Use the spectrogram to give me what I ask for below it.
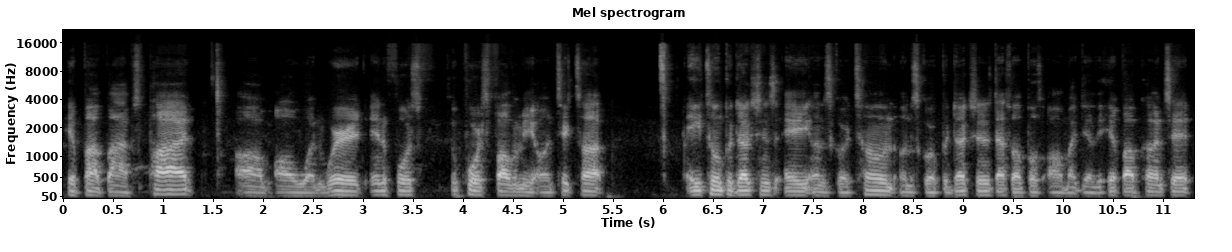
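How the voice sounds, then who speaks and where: Young man, deep voice, easygoing podcast co-host. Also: moderate pace. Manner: easygoing, hype reactions. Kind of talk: casual podcast chat.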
